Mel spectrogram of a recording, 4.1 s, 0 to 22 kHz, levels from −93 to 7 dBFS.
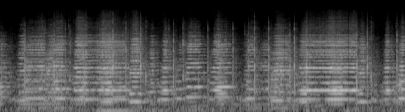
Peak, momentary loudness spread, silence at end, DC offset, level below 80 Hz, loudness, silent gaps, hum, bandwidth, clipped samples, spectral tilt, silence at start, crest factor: -8 dBFS; 9 LU; 0 s; under 0.1%; -50 dBFS; -26 LUFS; none; none; 13.5 kHz; under 0.1%; -2.5 dB/octave; 0 s; 18 dB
